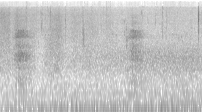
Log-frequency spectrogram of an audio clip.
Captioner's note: heavy breathing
